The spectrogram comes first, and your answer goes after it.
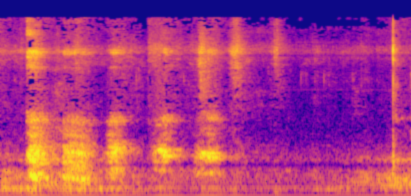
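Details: Series of five short, high-pitched yips from Bulldog puppies, spaced roughly every half second and fading out after two seconds. A single faint click comes near the end.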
